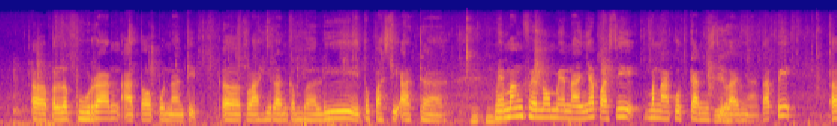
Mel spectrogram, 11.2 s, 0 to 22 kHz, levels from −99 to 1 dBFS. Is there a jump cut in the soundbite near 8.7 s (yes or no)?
no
